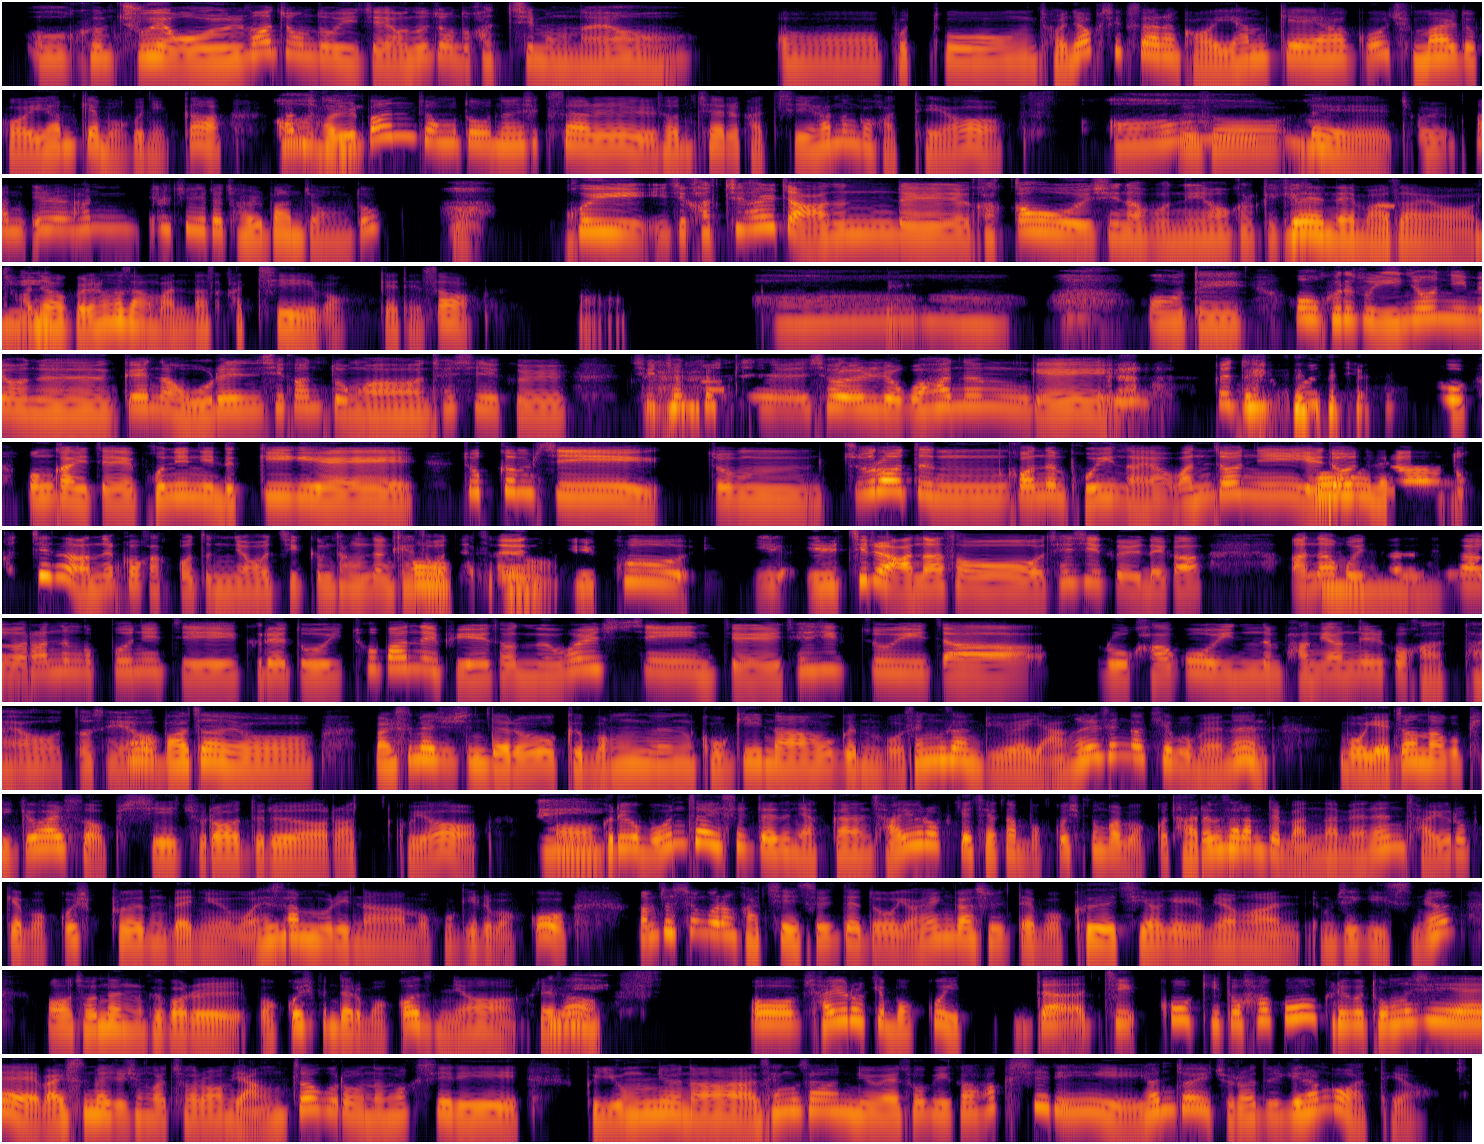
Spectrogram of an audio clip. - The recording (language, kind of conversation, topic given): Korean, advice, 가치와 행동이 일치하지 않아 혼란스러울 때 어떻게 해야 하나요?
- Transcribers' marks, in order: other background noise; gasp; tapping; gasp; laugh; laugh; teeth sucking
